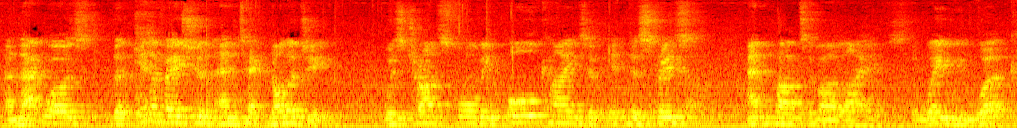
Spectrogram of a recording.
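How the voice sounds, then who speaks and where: A man giving a formal talk as guest speaker at a university seminar, speaking carefully with many "uh" fillers. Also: on the high side. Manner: measured, careful delivery with frequent "uh" fillers. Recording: very echoey room, distant mic, background noise.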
